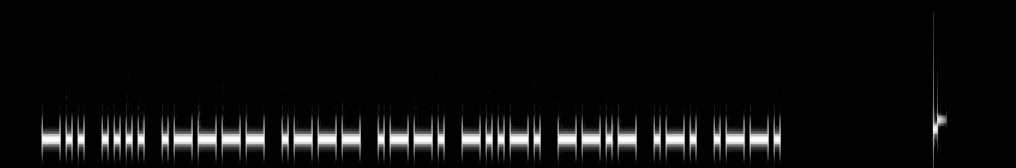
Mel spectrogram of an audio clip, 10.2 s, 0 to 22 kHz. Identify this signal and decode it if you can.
Morse code, heard as a keyed tone, about 20 wpm, 700 Hz. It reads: DH1JP/QRP
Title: Difficult Call Signs 20wpm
